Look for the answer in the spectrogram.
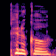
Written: pinnacle

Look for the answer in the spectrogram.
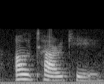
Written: autarchy

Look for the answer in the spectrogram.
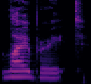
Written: librate

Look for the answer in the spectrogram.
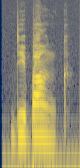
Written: debunk

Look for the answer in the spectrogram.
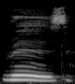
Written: rizz

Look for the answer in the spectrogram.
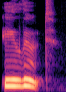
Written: elute

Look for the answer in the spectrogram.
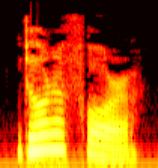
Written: doryphore

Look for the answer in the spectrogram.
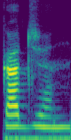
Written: gudgeon

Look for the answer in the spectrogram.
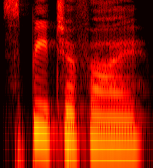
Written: speechify

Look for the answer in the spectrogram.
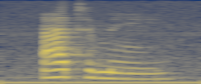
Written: atomy

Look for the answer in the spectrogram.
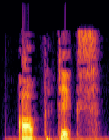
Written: optics

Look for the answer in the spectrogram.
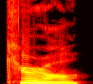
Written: cure-all

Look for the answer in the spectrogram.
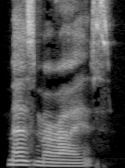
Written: mesmerize

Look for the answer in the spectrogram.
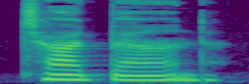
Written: chadband

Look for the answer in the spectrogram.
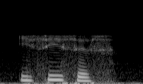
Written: ecesis

